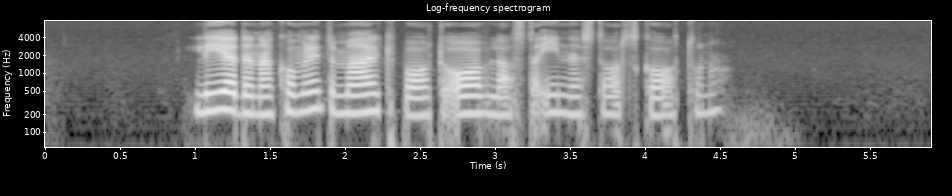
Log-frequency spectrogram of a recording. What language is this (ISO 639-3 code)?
swe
